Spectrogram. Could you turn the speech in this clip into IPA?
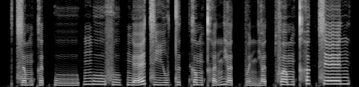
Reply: t͡s ɐ˨ m k ɐ˨˥ t̚ p uː˨ | ŋ uː˧ f uː˨ k̚ ŋ ɛː˨˥ t͡s iː˨ w t̪ ɐ˧ t̚ k ɐ˧ m kʰ ɐ˨˥ n j ɐ˨ t̚ p ɵ˨˩ n j ɐ˨ t̚ f ɐ˧ m kʰ ɐ˥ k̚ s ɛː˥ n

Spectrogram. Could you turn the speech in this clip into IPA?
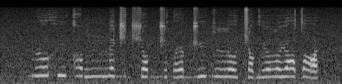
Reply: b ɹ o x yː ɡ ɦ ɔ ɡ nː ə d͡ʒ ə ɡ ʃ ɔ ɡ d͡ʒ o ɡ ʕ y ɡ d͡ʒ yː ɡ lː oː c ɔ ɡ yː lˠ yː tˤ əː

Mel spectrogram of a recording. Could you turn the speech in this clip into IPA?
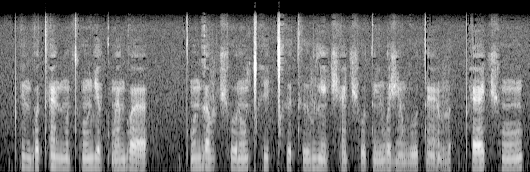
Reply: pʰ ĩ ɡʷ ə tʰ ɛ̃ ŋ ũ tʰ ũ ʎ ɛ kʷʼ ɛ̃ ɡʷ ɜ | kʷʼ ə̃ ɡ ɜ v t͡ʃʰ u ɾ ũ ǀʰ i ǀʰ ɨ tʰ ɨ v lʲ ɛ̃ t͡ʃʰ ɛ̃ t͡ʃʰ u t ĩ β ə ʒ ə̃ v u t ɛ̃ v | pʰ ɛ t͡ʃʰ ũ

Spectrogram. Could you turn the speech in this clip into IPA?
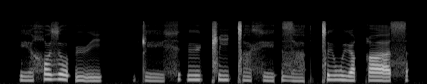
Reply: e̤ χ o z o ʔ ʉ i̯ | ʈ e̤ x | ɨ y̯ ǁ i ǀ a̤ x e̤ ʔ z a̤ ʔ ǀ ɨ w ɨ q a s

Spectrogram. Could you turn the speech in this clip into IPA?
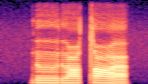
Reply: ɾ əː ɾ əː tˤ a

